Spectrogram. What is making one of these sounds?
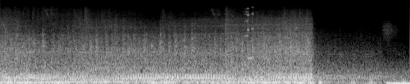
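A spacecraft engine roars loudly.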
